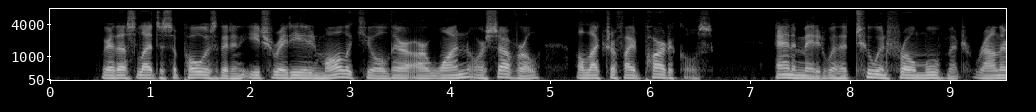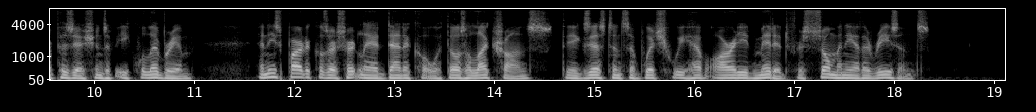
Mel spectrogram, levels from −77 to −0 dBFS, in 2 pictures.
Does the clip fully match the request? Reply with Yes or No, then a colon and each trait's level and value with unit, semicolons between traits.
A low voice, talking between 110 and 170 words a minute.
Yes: low, 110 Hz; average, 165 wpm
